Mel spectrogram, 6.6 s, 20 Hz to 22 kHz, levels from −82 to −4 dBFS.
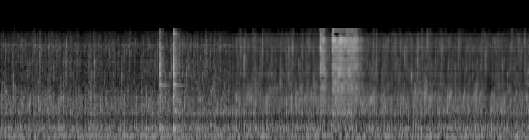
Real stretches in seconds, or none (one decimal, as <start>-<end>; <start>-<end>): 0.0-2.9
